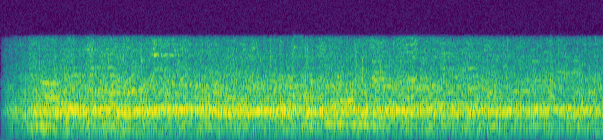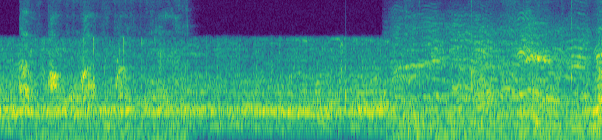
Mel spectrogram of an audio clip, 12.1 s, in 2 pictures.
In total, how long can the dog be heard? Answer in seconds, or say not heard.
2 s.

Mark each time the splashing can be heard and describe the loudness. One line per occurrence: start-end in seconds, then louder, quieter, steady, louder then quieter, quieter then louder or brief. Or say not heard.
not heard.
